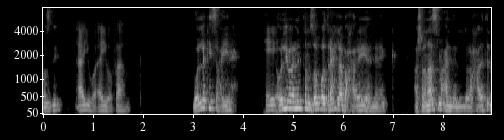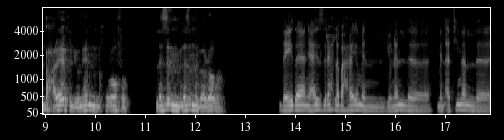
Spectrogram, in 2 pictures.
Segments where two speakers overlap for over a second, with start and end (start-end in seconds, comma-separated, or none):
none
